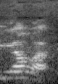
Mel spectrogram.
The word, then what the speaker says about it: Cortiella: Cortiella. Cortiella. Thank you. Thank you. I always mispronounce it, so I didn't want to do that today.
